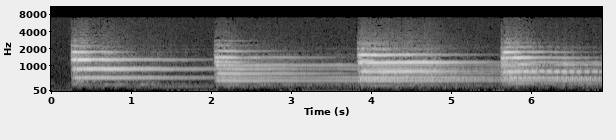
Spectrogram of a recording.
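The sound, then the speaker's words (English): The clock in Glen Falls Town Hall chimes four times, evenly spaced resonant bell strokes, each ringing loudly with rich overtones and slowly fading before the next. No voices. “Yes, there's the clock in Glen Falls Town Hall telling us it's time for Renzo's story of Big Sister.”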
